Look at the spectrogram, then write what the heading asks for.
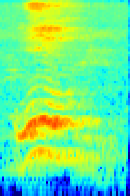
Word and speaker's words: worm: হোয়ার প্রশ্ন আছে পরীক্ষার সময়, where from the ওম, WORM, ওম মানে পতঙ্গ, উচ্চারণটা কিন্তু ওম।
